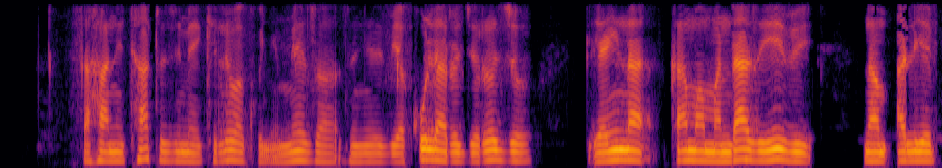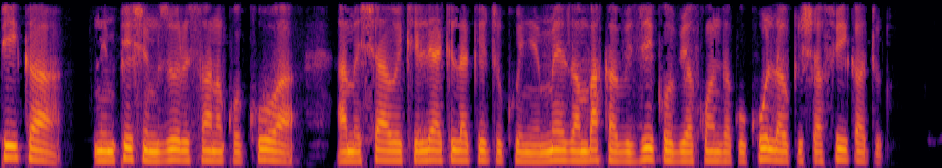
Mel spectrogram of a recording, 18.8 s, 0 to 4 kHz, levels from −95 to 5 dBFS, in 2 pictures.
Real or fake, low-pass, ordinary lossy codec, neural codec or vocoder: real; 3.6 kHz; AAC, 24 kbps; none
